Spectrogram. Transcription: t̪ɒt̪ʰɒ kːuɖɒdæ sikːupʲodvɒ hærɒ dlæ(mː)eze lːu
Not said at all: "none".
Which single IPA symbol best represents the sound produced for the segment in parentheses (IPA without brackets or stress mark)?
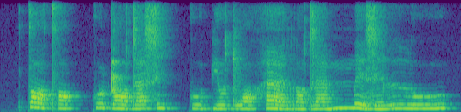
mː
